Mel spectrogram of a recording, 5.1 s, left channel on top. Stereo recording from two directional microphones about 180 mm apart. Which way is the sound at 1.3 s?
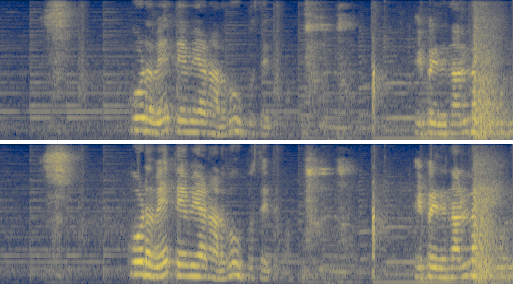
35° right (ahead or behind).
